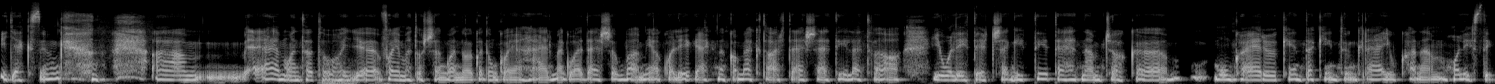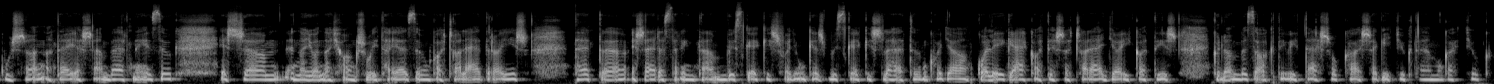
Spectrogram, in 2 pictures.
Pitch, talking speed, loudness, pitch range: 230 Hz, 120 wpm, -23 LUFS, 220-245 Hz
